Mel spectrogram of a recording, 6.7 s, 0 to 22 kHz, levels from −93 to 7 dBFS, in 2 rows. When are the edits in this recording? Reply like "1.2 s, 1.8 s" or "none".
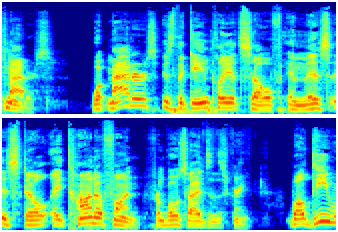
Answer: none

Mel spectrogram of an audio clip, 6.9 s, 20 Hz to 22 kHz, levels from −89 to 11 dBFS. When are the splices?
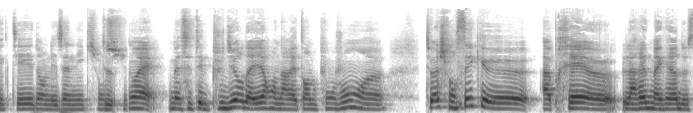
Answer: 1.2 s

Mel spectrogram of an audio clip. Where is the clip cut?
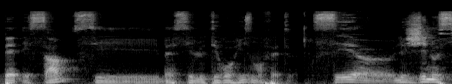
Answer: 3.0 s

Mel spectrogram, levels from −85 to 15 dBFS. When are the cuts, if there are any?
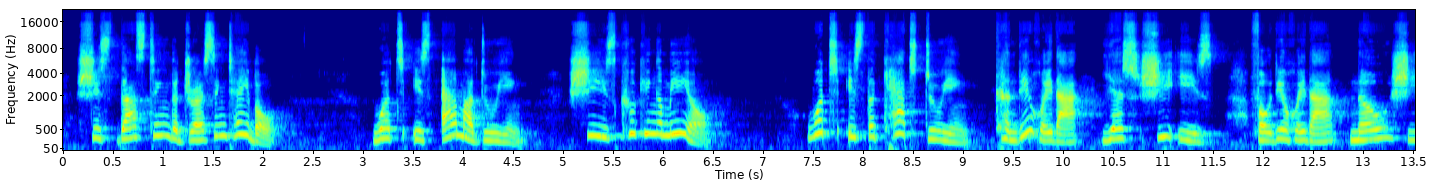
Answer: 9.3 s

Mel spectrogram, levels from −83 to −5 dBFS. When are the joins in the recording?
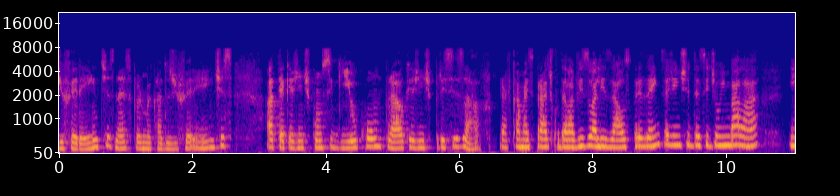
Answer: none

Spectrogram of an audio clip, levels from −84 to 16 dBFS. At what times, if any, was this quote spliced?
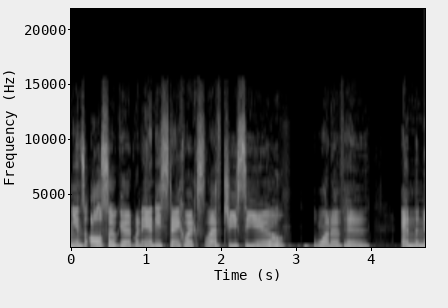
3.2 s

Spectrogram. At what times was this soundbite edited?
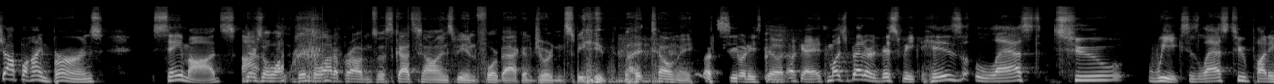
2.4 s

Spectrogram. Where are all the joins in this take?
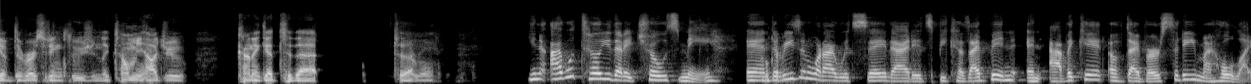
none

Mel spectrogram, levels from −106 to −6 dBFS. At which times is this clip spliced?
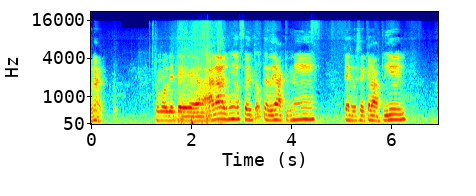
1.2 s

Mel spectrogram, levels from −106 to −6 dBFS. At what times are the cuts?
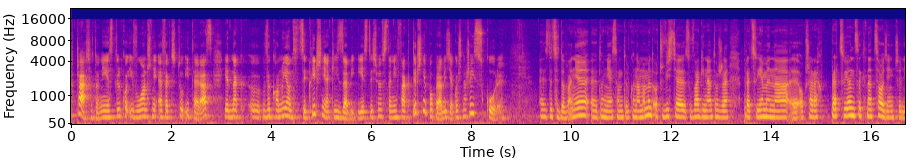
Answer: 15.1 s

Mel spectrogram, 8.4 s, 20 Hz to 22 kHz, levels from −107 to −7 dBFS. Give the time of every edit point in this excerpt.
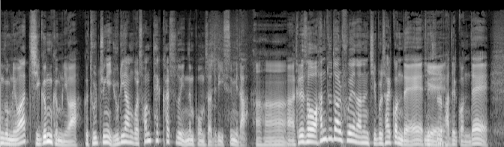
none

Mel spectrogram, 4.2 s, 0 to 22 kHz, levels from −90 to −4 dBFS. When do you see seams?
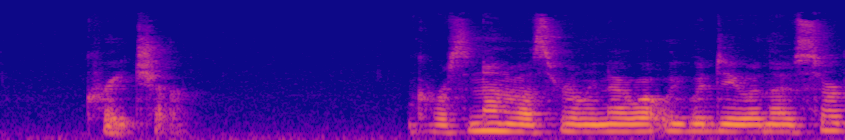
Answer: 2.0 s

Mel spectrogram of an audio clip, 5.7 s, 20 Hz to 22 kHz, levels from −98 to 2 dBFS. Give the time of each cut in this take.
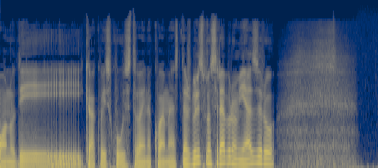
none

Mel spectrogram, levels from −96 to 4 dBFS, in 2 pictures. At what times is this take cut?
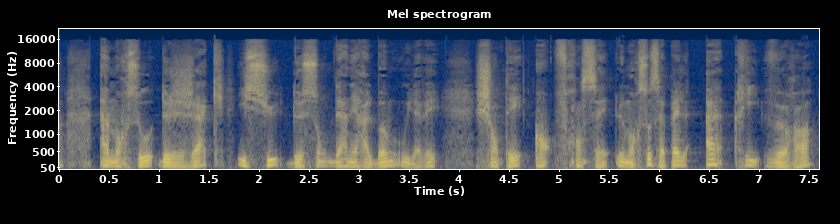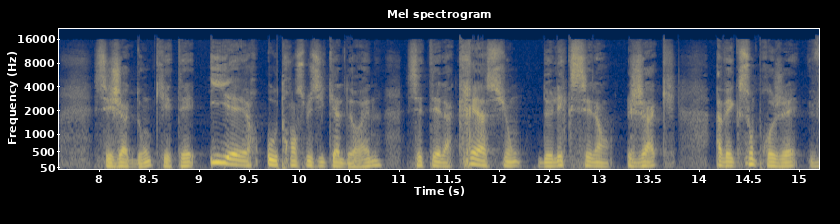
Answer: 11.0 s

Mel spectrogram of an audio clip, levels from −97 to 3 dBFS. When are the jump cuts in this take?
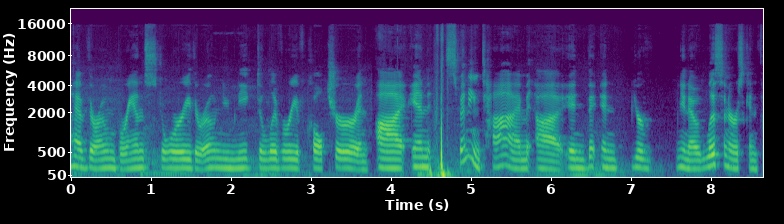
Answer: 3.8 s

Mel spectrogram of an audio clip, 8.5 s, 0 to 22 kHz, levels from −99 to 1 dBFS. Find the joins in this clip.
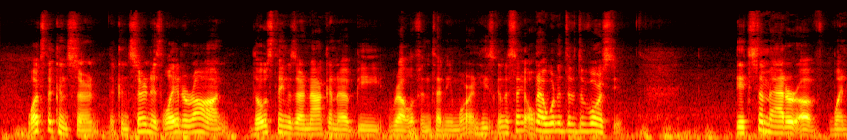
5.4 s, 7.6 s

